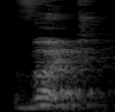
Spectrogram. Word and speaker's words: would: Now WOULD, wood.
